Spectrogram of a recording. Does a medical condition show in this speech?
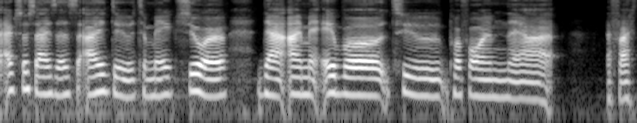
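Yes: bulbar ALS; bulbar onset.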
